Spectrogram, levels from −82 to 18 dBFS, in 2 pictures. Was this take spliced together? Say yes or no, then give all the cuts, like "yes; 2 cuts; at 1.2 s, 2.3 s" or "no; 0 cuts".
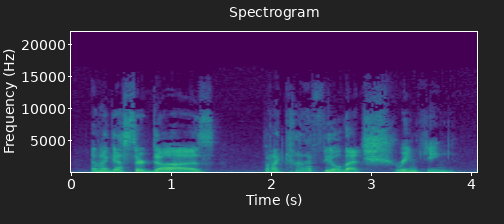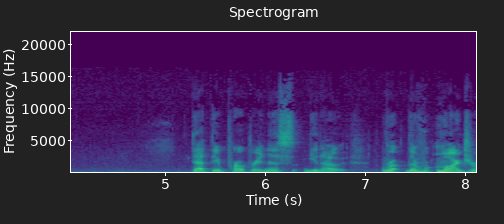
yes; 1 cut; at 7.0 s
